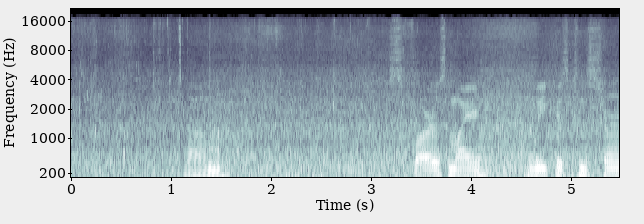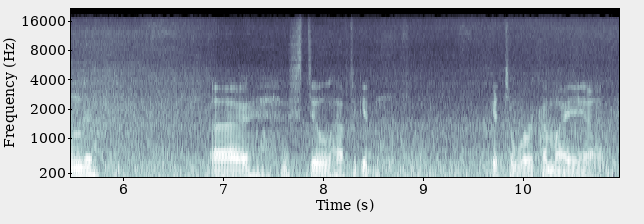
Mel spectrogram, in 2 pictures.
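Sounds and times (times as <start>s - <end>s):
someone wading through incoming high tide water: 0.0s - 6.9s
speech: 1.1s - 1.8s, 3.4s - 5.9s, 6.9s - 8.8s, 9.7s - 10.9s.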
